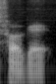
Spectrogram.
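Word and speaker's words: Fargeat: I think it's Fargay because I think she's French, and it's. I think usually T's are silent in those, aren't they?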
